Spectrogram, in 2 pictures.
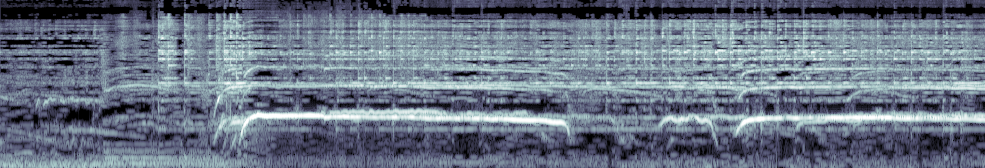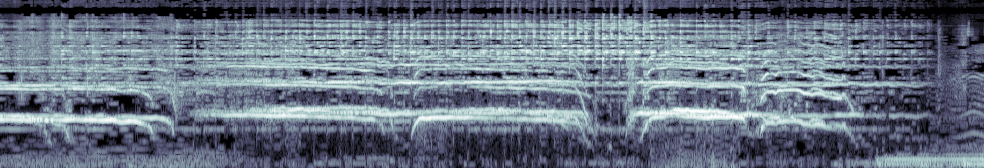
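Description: Volunteers cheering riders off with long, high-pitched whoops, several overlapping, each held for a few seconds and sliding up at the start and down at the end.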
